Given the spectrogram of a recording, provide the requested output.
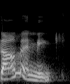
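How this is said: The name is said with a French pronunciation. "the French pronunciation that they say in Martinique is"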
